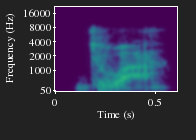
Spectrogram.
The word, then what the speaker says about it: dois: So what you wanted, tu dois. What the vowel journey would be is ua. And the real French is actually halfway in between the two and probably closer to the vowel journey.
